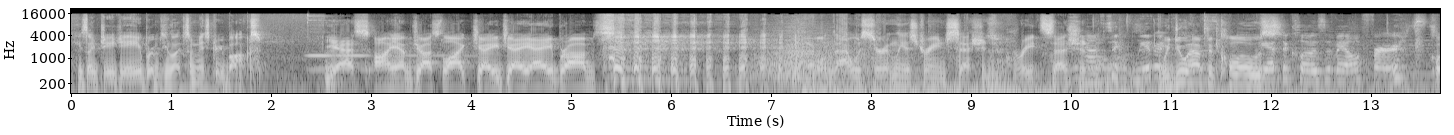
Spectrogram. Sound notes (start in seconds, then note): 5.3 laughs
